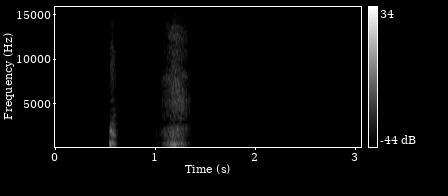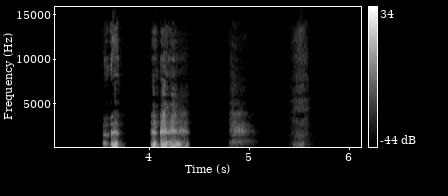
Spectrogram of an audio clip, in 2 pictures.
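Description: Six short, harsh coughs in a quiet room: two early, then a pause, then a closer cluster of four. A repeated cough.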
